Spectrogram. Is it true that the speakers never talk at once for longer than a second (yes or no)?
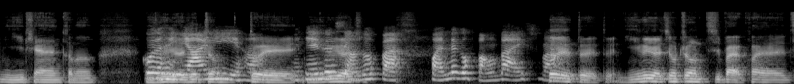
no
